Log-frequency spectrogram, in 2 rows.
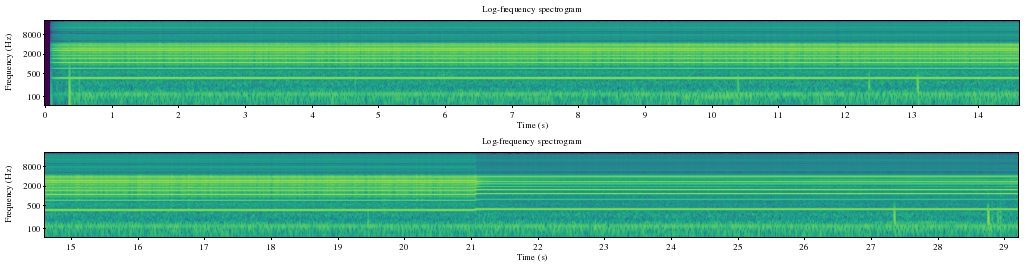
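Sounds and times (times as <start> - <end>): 
small buzz: 0.1 - 29.2.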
